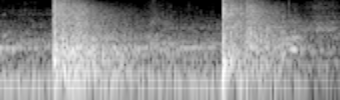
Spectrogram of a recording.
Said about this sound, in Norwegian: Studentene i Venezuelas hovedstad Caracas. Mange ungdommer har hjelmer og gassmasker. Og steiner suser mot opprørspolitiet, som svarer med varselskudd og vannkanoner.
